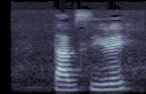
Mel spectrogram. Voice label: "tab-sɩre", moore; tobacco powder

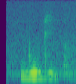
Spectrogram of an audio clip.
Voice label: "bugi", moore

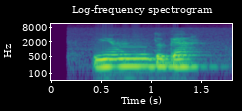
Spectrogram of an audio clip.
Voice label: "wẽoogdga", Moore

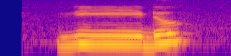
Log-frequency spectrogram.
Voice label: "vɩɩdo", moore

